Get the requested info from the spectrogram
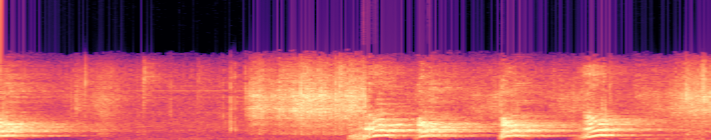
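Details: After a quiet, rustling start, a Great Dane playing with a remote-controlled toy tarantula lets out four loud barks spaced about two-thirds of a second apart, each with a sharp upward onset.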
